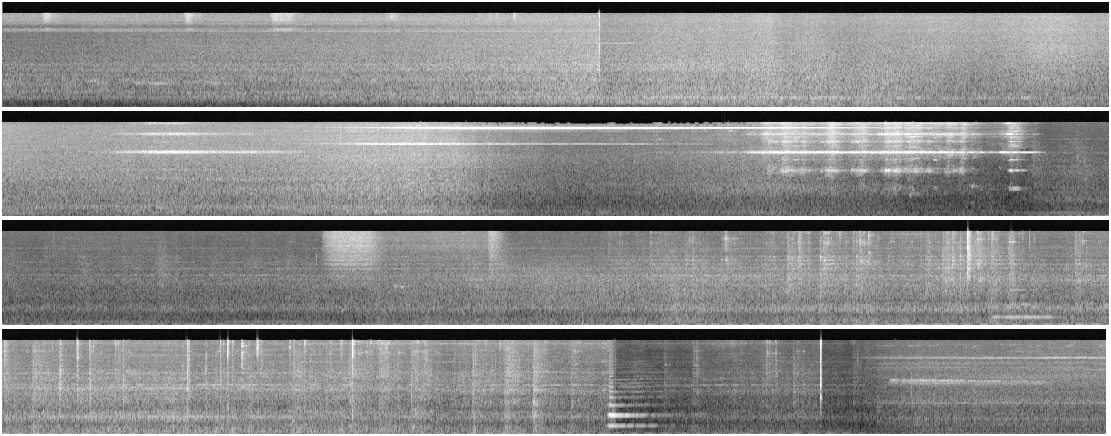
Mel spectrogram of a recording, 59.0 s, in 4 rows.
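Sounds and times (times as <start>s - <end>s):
train running on rails: 0.0s - 59.0s
wheel squeals: 16.2s - 28.7s, 56.0s - 59.0s.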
